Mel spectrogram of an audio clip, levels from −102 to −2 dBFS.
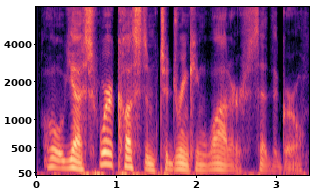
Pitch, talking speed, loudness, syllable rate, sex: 115 Hz, 175 wpm, -17 LUFS, 5.2 syllables/s, male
